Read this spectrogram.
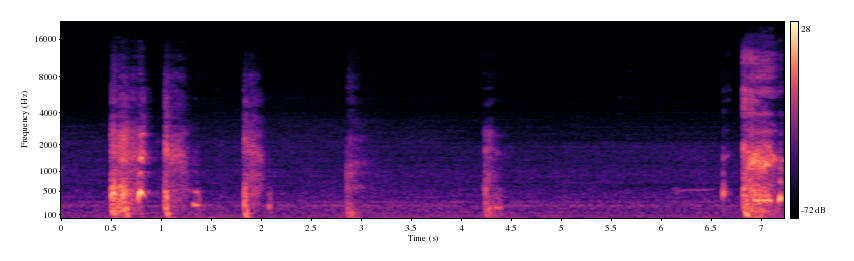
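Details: Wheezy cough in bed just before getting up.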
